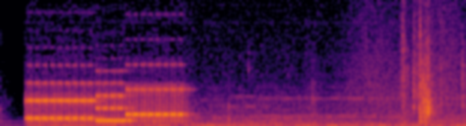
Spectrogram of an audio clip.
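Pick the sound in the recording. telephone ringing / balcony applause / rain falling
telephone ringing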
